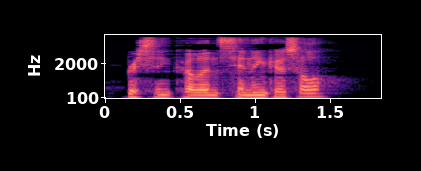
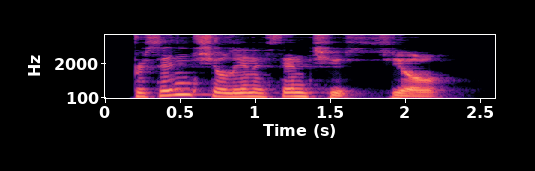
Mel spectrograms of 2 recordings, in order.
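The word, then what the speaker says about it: Prisencolinensinainciusol: No, but it's Italian. Those should be the soft C's. – What's a soft C? – Presentiolinescentiol.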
